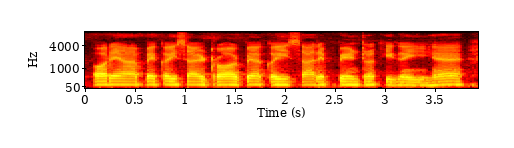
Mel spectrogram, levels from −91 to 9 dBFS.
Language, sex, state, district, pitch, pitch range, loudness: Hindi, male, Jharkhand, Garhwa, 120 Hz, 120-125 Hz, -16 LUFS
